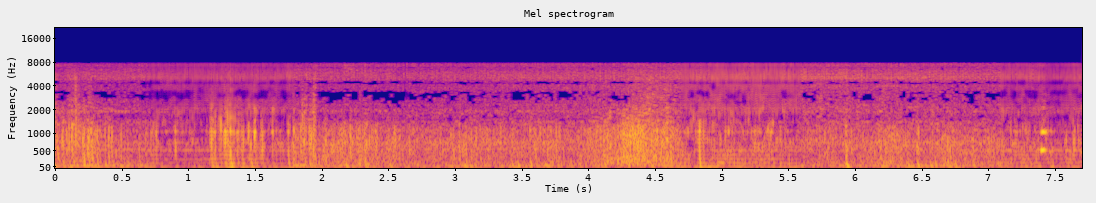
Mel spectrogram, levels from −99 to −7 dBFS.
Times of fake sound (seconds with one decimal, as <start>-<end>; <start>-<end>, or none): 0.7-1.8; 4.7-5.6; 7.1-7.7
